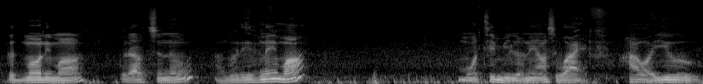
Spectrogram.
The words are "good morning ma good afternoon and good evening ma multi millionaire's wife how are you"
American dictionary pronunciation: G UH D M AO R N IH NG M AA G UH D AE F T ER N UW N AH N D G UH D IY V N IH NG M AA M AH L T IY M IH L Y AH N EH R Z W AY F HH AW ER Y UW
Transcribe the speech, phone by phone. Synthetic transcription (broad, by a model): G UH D M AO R N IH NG M AA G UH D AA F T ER N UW AH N G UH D IY V N IH NG M AA M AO T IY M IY L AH N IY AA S W AY F HH AW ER Y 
